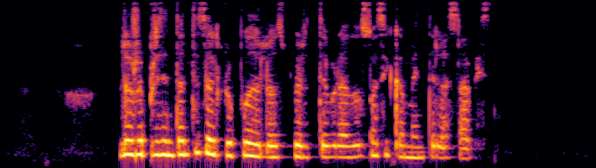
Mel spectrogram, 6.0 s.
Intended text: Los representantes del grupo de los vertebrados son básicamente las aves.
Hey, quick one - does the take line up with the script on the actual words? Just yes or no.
no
